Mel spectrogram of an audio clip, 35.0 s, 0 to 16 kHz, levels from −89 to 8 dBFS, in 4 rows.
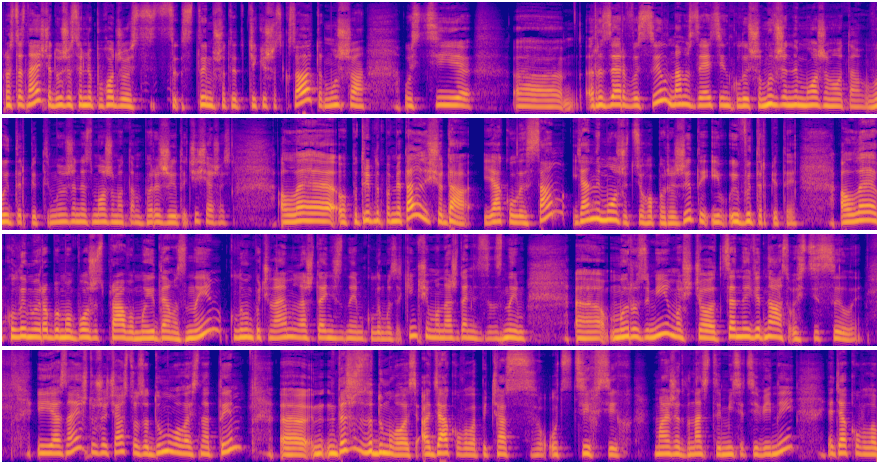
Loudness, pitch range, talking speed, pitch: -17 LUFS, 180-215 Hz, 195 wpm, 195 Hz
